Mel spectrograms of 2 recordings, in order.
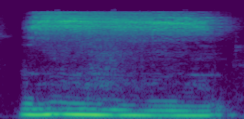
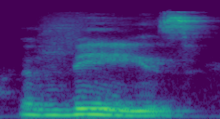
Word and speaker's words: these: z sound Z and I'll hear Z not these Z's these so what's the difference here you're probably catching on the mistake is that my tongue is inside of my mouth the good news is the air is continuing to move out of my mouth but I need to stick my tongue out these Z and these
